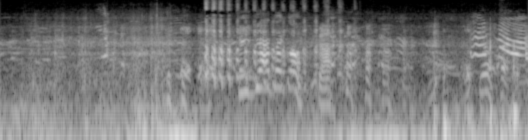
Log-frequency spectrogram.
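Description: A young boy laughs loudly close by.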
